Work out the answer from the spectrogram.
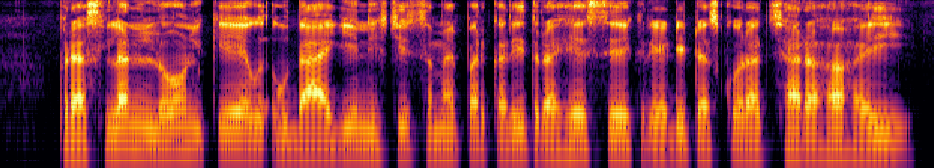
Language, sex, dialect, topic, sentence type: Magahi, male, Central/Standard, banking, statement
